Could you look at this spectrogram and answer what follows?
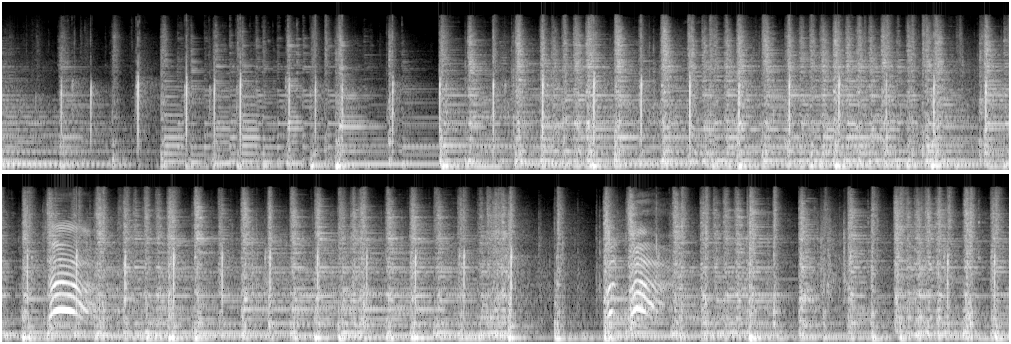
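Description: Flamenco alegrías played live, with no singing: flamenco guitar strumming over a fast rhythm of hand clapping (palmas) and cajón. A couple of short vocal cries come about eight and twelve seconds in.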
